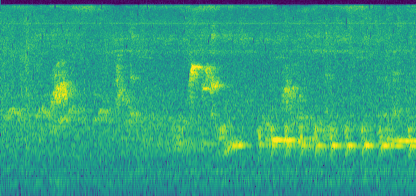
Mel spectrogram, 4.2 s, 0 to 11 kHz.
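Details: Zebra dove song of the kind called number 7: soft, low, steady cooing notes run close together in the second half and are repeated many times, over scattered high chirps from other small birds.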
